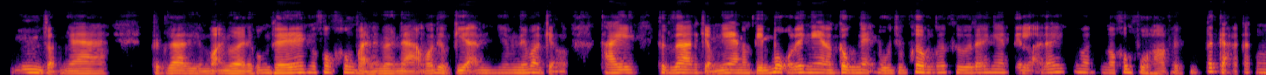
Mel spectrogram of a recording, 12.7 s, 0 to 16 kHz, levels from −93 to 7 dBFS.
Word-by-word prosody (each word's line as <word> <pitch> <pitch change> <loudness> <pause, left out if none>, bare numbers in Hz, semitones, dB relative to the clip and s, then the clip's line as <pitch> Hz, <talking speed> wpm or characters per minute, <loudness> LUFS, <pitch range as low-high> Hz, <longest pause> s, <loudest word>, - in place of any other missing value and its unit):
Ừm, 145 +1 -1
chuẩn 125 -1 -3
nha. 110 -1 +1 0.4
Thực 105 - -5
ra 125 -1 +4
thì 110 -2 -4
mọi 110 +3 0
người 110 -2 +4
thì 105 - -1
cũng 130 +2 -4
thế, 135 +4 +6
cũng 150 - -4
không 155 -1 -2
không 145 -2 -4
phải 105 -5 +2
là 100 - -3
người 110 0 -1
nào 105 -1 +2
cũng - - -7
có 115 - +1
điều 130 -2 -1
kiện, 130 0 +1
nhưng 130 0 -6
nếu 130 +1 0
mà, 155 -1 +1
kiểu, 105 - -3 0.4
thay 140 +1 +3 0.2
thực 150 - -2
ra 140 0 +7
thì 135 - -6
kiểu 100 - +1
nghe 135 +4 +4
nó 130 -1 -3
tiến 130 +3 +3
bộ 170 -5 +1
đấy, 155 +2 +3
nghe 145 -2 +3
nó 130 - +2
công 140 -3 +2
nghệ 135 -1 -2
4.0 130 +4 0
các 155 +1 -4
thứ 135 -2 -2
đấy, 150 +2 -2
nghe 155 -1 -3
tiện 135 - -2
lợi 125 - -4
đấy, 160 +4 -3
nhưng 165 - -6
mà 155 - -3
nó 130 -2 -5
không 155 +4 -2
phù 130 - -2
hợp 110 -2 -4
với, 115 - -7
ừm, - - -12
tất 195 - +1
cả - - 0
các 155 - -5
135 Hz, 280 wpm, -25 LUFS, 120-145 Hz, 0.4 s, ra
